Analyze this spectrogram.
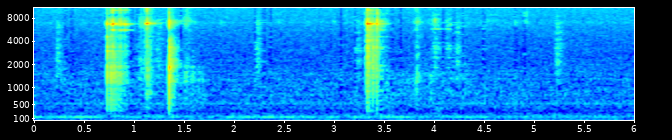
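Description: Hard plastic SD Gundam model-kit parts clicking and knocking as they are handled and fitted together: three sharp clicks in quick succession about a second in, and one more a little after three seconds, over a faint steady hum.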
